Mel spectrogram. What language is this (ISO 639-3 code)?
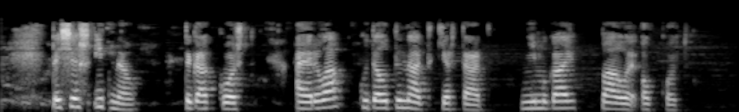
chm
